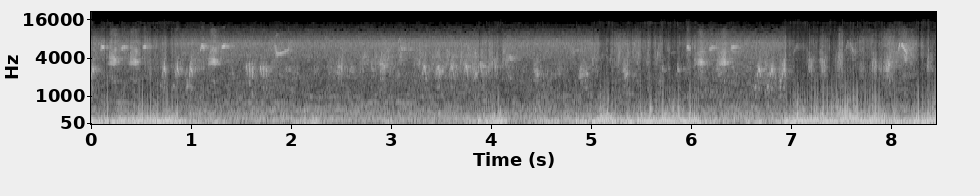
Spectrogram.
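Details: Great reed warbler singing loudly on 14 May 2021: harsh, chattering notes repeated rapidly, about four per second, with squeaky high elements, over strong low wind rumble.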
